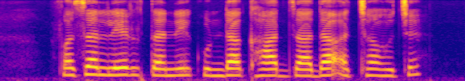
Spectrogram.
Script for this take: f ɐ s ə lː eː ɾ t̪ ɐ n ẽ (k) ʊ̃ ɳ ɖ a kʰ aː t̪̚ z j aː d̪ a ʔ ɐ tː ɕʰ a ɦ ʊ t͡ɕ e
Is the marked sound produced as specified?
yes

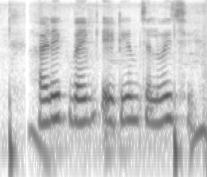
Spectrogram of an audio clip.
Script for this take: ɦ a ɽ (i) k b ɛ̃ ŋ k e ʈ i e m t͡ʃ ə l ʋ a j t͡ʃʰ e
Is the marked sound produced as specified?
no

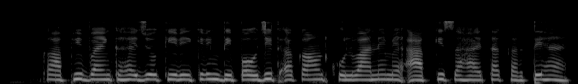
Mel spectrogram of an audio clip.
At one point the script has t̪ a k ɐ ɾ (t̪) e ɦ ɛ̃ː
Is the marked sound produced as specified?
yes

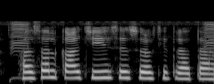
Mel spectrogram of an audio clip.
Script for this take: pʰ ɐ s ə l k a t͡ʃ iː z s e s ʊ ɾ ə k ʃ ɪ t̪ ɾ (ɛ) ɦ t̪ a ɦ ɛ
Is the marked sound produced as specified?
yes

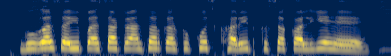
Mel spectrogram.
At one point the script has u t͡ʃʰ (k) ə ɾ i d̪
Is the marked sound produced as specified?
no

